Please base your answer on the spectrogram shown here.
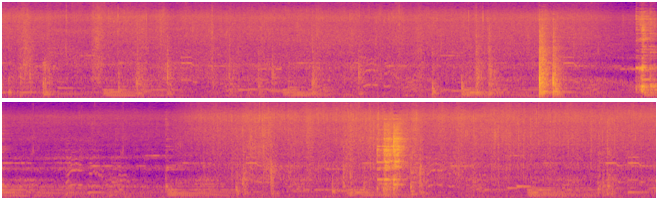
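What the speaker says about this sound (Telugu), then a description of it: "మనం ఇలా మూత తెరిచి మధ్య మధ్యలో కలుపుకుంటూ ఉండాలి." Amaranth leaves fry with a steady sizzle in an open pan, and a spoon stirs them now and then with a few louder scrapes against the metal, close and continuous with no talking.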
